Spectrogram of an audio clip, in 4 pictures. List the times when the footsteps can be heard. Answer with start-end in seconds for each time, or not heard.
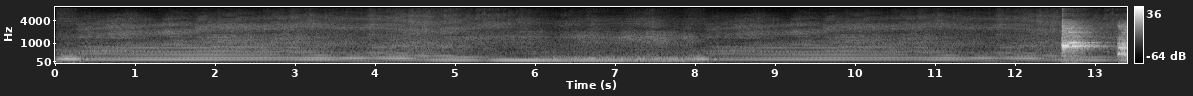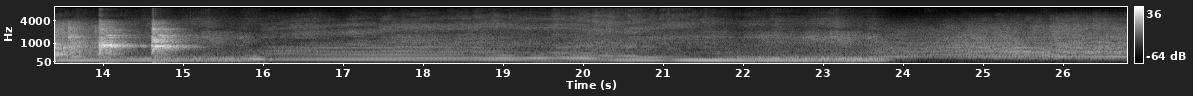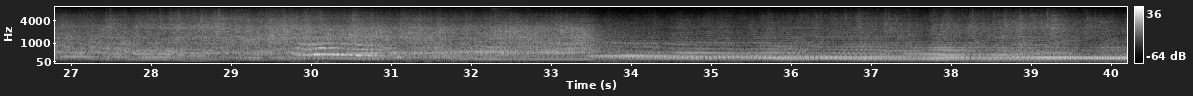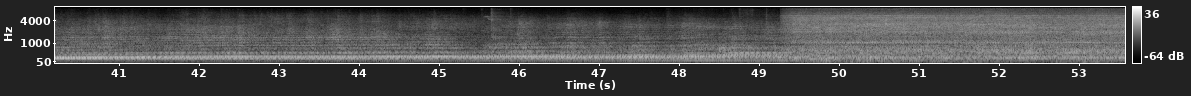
not heard.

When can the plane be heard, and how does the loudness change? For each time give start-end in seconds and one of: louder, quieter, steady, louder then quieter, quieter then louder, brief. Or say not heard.
0.0-53.5 louder.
